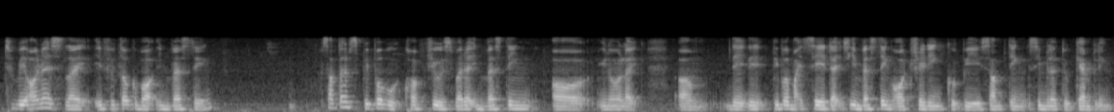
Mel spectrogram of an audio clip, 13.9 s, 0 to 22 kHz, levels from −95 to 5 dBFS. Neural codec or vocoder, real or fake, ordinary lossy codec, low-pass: none; real; none; 5.4 kHz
